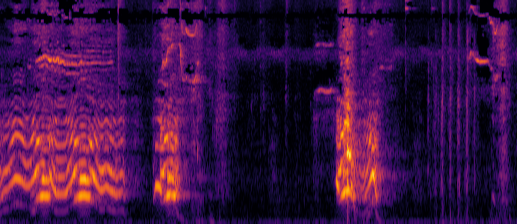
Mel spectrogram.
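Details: Redbone Coonhounds Bo, Luke, Lulu, Cooter and Jesse treeing a chipmunk in an oak tree: a long wavering harmonic howl of nearly two seconds, then two short loud barking bursts separated by quiet pauses.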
